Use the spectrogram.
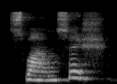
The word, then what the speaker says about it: zwanzig: Zwanzig. This ZIG will pronounce like a ish.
